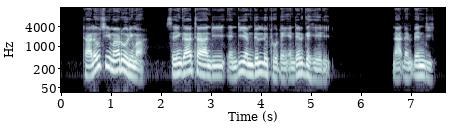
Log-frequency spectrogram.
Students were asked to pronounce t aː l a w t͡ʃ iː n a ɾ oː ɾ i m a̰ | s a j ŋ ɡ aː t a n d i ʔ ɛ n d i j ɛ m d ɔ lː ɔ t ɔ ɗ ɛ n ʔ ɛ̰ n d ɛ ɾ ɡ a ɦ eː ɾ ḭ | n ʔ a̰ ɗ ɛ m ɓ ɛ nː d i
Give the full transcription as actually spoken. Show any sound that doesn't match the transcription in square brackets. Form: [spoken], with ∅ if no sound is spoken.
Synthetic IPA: t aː l a w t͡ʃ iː [m] a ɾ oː ɾ i m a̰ | s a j ŋ ɡ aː t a n d i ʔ ɛ n d i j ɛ m d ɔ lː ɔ t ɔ ɗ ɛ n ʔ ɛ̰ n d ɛ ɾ ɡ a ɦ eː ɾ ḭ | n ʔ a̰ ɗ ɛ m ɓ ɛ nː d i

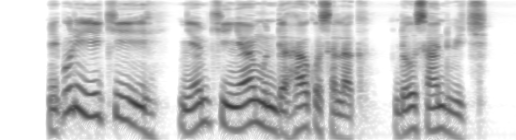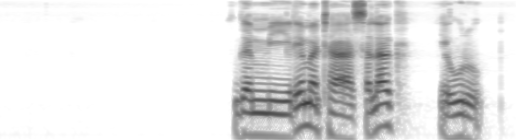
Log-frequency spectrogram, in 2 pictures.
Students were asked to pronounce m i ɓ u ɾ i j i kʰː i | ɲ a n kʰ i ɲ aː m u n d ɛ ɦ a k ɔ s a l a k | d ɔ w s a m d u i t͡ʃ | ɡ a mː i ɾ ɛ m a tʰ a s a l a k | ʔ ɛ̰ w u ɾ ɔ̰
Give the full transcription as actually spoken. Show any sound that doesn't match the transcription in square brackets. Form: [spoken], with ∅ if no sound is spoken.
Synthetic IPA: m i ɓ u ɾ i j i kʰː i | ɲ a [m] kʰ i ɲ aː m u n d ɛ ɦ a k ɔ s a l a k | d ɔ w s a [n] d [w] i t͡ʃ | ɡ a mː i ɾ ɛ m a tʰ a s a l a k | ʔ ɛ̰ w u ɾ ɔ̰

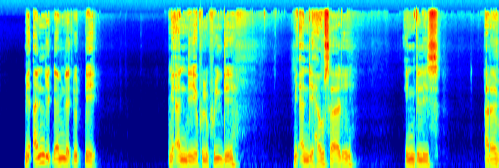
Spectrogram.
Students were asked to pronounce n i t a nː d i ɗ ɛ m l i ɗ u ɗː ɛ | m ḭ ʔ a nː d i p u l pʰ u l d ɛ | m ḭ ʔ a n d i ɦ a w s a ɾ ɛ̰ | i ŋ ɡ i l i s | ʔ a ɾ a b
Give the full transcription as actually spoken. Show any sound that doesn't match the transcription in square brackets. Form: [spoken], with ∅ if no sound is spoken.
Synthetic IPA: [m] i [ʔ] a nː d i ɗ ɛ m l [ɛ] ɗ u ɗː ɛ | m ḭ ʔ a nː d i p u l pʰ u l d ɛ | m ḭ ʔ a n d i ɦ a w s a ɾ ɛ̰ | i ŋ ɡ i l i s | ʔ a ɾ a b

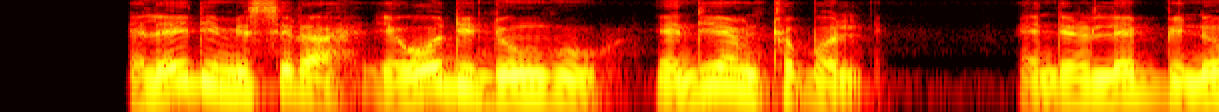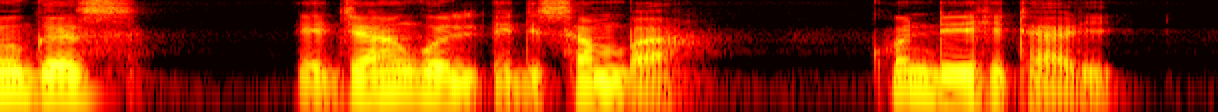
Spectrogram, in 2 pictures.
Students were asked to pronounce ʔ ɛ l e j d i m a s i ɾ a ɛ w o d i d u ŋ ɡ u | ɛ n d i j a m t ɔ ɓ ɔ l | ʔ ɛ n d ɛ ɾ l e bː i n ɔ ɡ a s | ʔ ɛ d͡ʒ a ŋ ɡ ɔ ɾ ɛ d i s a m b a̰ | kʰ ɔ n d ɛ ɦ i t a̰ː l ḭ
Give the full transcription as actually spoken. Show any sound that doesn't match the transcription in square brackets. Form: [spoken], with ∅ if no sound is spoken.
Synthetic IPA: ʔ ɛ l e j d i m [i] s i ɾ a ɛ w o d i d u ŋ ɡ u | ɛ n d i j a m t ɔ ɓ ɔ l | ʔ ɛ n d ɛ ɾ l e bː i n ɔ ɡ a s | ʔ ɛ d͡ʒ a ŋ ɡ ɔ [l] ɛ d i s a m b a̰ | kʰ ɔ n d ɛ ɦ i t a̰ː [ɾ] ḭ

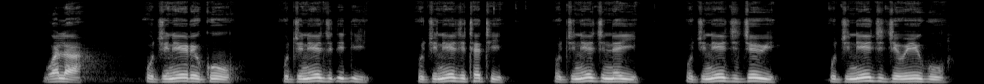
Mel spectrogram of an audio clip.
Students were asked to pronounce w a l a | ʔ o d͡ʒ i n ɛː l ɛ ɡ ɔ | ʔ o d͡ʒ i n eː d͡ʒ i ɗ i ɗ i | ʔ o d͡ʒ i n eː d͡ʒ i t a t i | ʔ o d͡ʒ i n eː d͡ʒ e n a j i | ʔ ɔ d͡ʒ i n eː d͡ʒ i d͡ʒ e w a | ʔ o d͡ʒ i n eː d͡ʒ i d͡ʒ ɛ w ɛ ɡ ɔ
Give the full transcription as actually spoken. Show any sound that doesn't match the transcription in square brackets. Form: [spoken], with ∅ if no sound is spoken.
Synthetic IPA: w a l a | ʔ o d͡ʒ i n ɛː [ɾ] ɛ ɡ ɔ | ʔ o d͡ʒ i n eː d͡ʒ i ɗ i ɗ i | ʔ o d͡ʒ i n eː d͡ʒ i t a t i | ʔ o d͡ʒ i n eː d͡ʒ [i] n a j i | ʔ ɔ d͡ʒ i n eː d͡ʒ i d͡ʒ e w [i] | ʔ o d͡ʒ i n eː d͡ʒ i d͡ʒ ɛ w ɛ ɡ ɔ

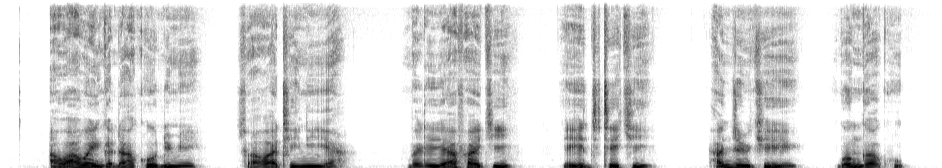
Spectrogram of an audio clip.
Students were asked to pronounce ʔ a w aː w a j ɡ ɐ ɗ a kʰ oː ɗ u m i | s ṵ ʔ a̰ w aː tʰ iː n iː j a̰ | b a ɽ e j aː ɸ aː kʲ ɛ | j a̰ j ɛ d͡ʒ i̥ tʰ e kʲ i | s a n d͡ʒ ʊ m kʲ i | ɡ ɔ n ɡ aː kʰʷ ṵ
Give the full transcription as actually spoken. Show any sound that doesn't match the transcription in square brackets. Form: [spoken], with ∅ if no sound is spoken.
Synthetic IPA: ʔ a w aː w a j ɡ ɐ ɗ a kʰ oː ɗ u m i | s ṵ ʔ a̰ w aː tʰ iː n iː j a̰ | b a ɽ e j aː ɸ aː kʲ [i] | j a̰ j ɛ d͡ʒ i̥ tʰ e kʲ i | [h] a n d͡ʒ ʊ m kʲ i | ɡ ɔ [ŋ] ɡ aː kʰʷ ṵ

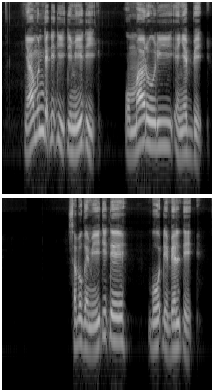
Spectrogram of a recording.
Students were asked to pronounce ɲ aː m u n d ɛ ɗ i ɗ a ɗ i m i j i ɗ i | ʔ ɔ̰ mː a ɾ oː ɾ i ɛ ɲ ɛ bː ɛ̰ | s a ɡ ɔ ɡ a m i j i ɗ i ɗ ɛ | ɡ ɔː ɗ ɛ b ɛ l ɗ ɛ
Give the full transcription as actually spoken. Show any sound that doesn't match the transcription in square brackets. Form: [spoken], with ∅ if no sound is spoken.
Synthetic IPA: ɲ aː m u n d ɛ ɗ i ɗ [i] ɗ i m i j i ɗ i | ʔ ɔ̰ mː a ɾ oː ɾ i ɛ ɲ ɛ bː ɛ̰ | s a [b] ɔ ɡ a m i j i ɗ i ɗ ɛ | [b] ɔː ɗ ɛ b ɛ l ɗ ɛ

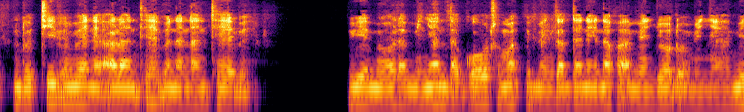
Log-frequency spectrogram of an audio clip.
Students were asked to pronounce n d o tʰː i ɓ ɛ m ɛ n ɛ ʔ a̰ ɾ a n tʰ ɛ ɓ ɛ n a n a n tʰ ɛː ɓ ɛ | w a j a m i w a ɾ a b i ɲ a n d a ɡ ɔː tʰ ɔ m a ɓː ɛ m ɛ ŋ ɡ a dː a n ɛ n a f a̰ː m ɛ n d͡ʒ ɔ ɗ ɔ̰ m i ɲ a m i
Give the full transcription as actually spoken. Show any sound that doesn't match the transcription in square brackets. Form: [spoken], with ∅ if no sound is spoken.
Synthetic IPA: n d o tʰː i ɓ ɛ m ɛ n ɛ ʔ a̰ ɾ a n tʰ ɛ ɓ ɛ n a n a n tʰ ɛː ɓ ɛ | w [i] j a m i w a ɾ a [m] i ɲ a n d a ɡ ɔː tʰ ɔ m a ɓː ɛ m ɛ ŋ ɡ a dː a n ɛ n a f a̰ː m ɛ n d͡ʒ ɔ ɗ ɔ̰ m i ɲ a m i

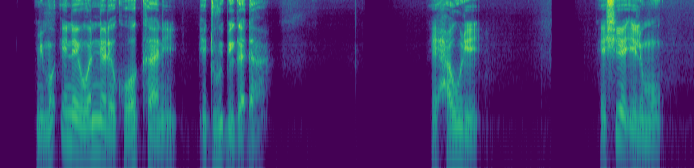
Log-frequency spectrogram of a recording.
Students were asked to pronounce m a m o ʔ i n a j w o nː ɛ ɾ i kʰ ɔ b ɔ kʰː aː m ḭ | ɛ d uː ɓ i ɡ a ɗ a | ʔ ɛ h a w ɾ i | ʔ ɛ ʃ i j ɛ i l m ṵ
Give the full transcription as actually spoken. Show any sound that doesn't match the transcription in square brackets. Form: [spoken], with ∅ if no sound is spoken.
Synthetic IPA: m [i] m o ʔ i n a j w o nː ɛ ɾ [ɛ] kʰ ɔ [w] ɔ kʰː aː [n] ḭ | ɛ d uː ɓ i ɡ a ɗ a | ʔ ɛ h a w ɾ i | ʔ ɛ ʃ i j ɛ i l m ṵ

